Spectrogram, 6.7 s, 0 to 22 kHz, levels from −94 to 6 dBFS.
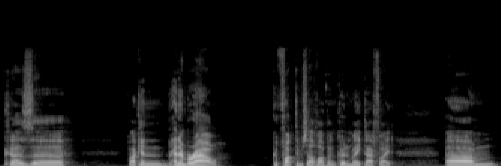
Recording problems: none

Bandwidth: 15.5 kHz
